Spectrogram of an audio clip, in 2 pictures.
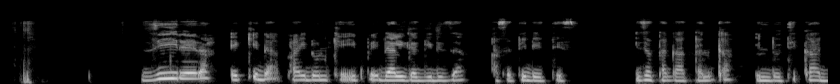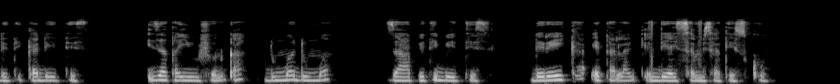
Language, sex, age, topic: Gamo, female, 18-24, government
